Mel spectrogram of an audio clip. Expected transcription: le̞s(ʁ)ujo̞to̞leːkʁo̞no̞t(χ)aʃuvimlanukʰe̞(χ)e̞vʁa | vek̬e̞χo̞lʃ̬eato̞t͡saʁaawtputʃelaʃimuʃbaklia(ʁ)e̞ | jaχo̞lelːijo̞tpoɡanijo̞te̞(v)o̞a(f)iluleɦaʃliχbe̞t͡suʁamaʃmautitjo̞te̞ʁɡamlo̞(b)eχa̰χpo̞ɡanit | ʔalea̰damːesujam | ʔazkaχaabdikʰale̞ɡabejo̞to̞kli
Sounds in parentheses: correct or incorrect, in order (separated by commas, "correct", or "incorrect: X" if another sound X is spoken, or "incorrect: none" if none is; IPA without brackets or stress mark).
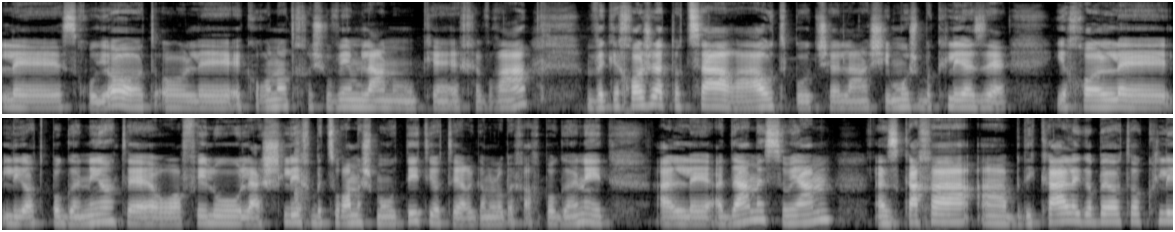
incorrect: χ, correct, correct, incorrect: z, incorrect: ʁ, correct, correct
